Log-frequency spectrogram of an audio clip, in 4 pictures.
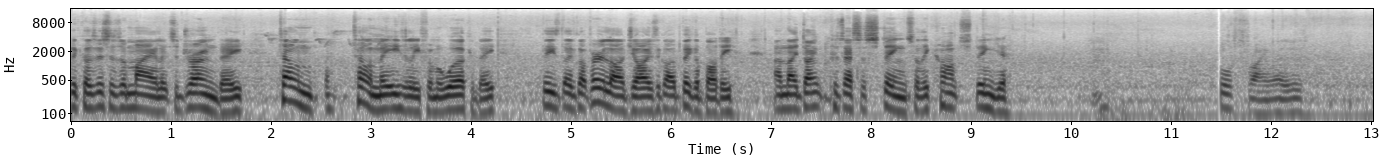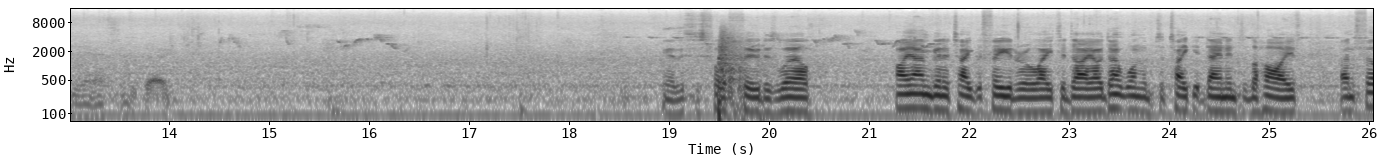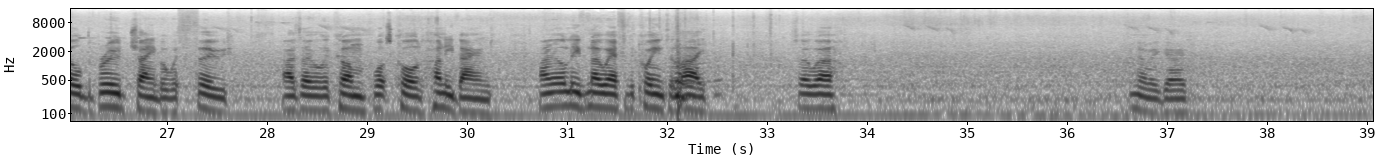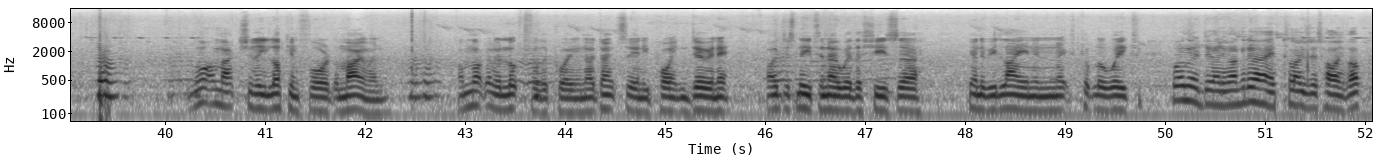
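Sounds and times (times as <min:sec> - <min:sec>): honeybees buzzing: 0:00.0 - 0:52.0.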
